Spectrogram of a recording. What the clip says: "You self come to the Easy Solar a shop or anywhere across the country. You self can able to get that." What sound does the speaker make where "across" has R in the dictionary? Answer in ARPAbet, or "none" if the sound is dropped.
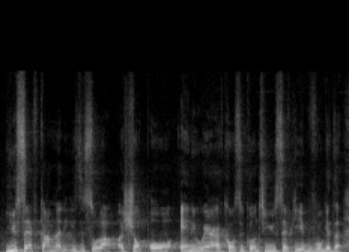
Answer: none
